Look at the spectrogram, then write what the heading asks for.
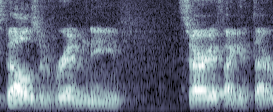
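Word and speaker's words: Rhymney: The Bells of, well, they say Rimini, but I think it's pronounced Rumney.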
